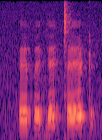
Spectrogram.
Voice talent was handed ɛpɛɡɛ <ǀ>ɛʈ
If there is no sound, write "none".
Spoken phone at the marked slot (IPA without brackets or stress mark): ǀ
